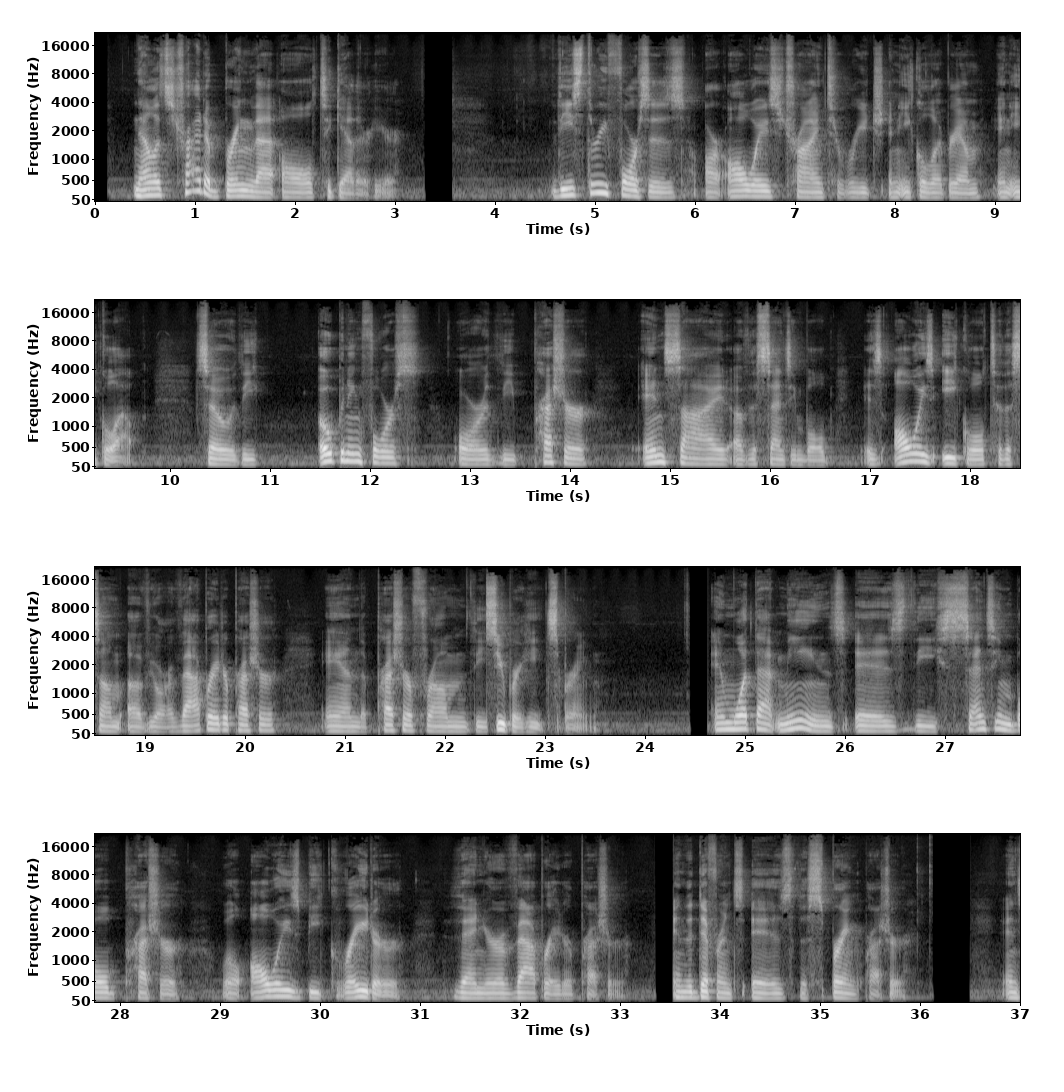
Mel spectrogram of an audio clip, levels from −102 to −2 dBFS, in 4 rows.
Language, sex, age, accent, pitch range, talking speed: English, male, 20-39, American, 110-130 Hz, 125 wpm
